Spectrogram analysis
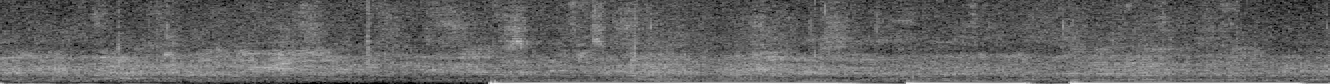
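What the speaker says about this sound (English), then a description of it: "So that's a sine wave" A pure sine wave oscillator tone from the Wavesequencer Hyperion modular software synth sounds in three sustained, steady notes, the first longest and the others shorter with brief gaps between them, after a quiet start.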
